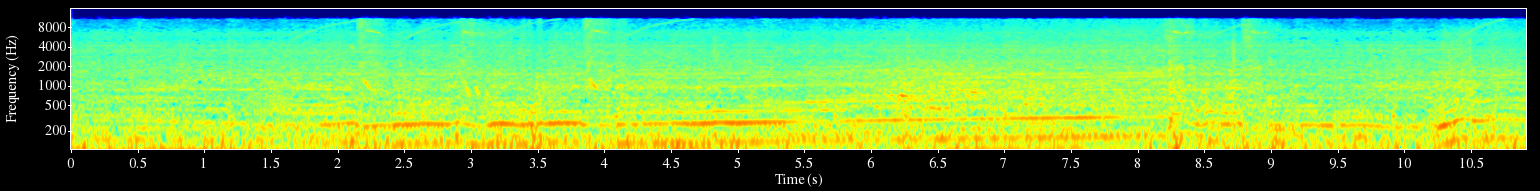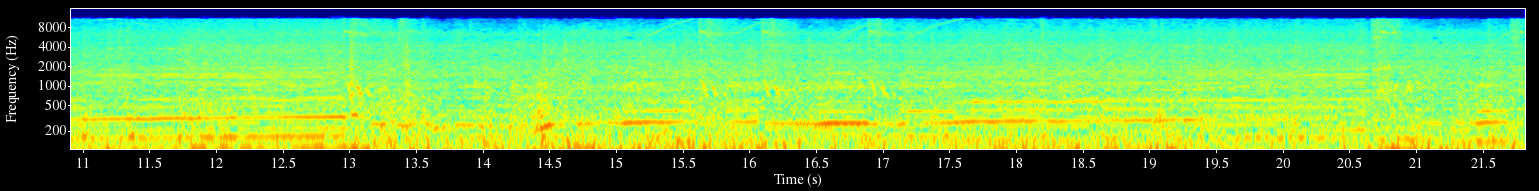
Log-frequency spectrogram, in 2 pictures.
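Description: Volkswagen race cars on a track in The Crew 2 Motorfest, with dense, continuous engine roar, rising and falling revs, and tire squeals as the cars pass. The sound stays loud and constant throughout, with no talking.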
